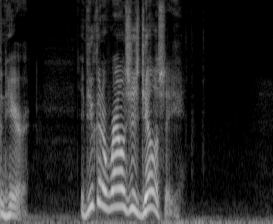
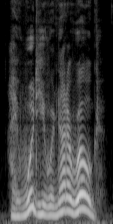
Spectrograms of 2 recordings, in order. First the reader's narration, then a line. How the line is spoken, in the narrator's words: she sighed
